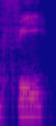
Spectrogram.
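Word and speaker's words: φ: beta gamma theta phi these are what we call english pronunciations and actually for all the eyes right greeks Saifi this is a fee there's a theta okay and this is we say beta right what they really sing Vita this is this is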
